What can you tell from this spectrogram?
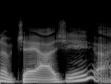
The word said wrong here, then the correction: Ajayi: Jay Ajayi.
